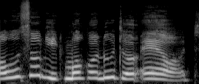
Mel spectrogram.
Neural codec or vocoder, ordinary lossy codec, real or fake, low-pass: codec, 44.1 kHz, 1.7 kbps, Pupu-Codec; none; fake; none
